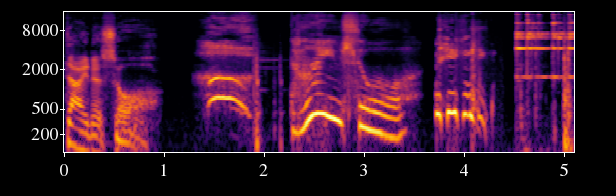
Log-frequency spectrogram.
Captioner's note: gasps; giggles; bell rings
